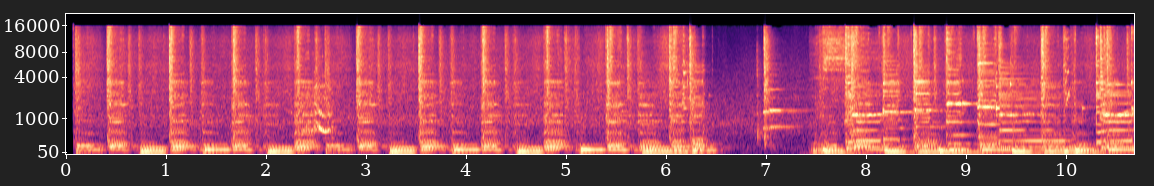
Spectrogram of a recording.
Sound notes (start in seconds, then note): 0.1 upbeat music; 2.3 machine squeaks; 3.2 upbeat music continues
